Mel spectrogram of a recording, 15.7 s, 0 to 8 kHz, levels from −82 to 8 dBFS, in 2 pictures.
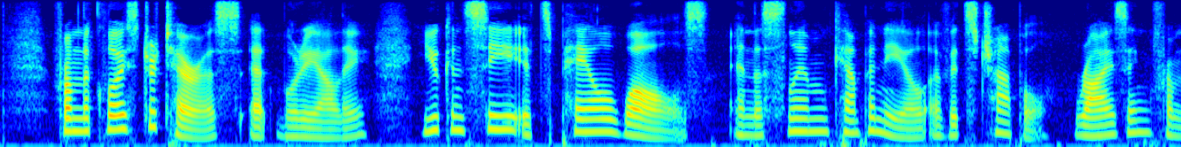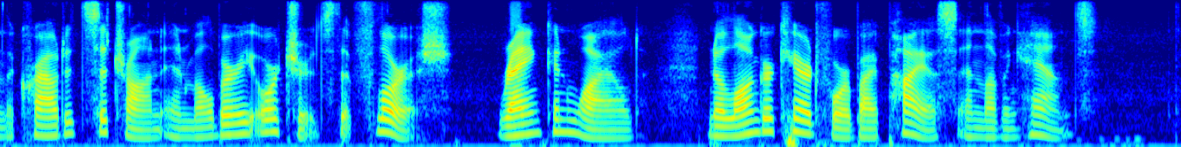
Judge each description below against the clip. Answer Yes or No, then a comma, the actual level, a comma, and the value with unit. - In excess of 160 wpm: No, average, 155 wpm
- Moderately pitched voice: Yes, medium, 165 Hz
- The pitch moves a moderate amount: No, wide, 7.5 semitones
